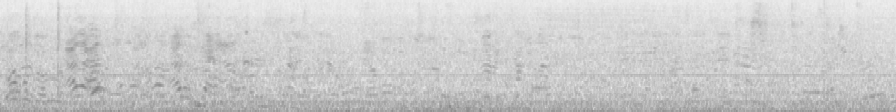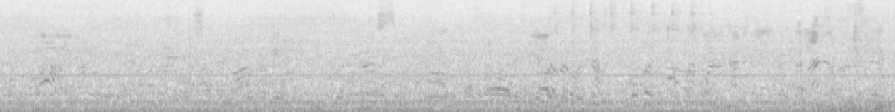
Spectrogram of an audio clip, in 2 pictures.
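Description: A crowd of men and women chatter in the open air.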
